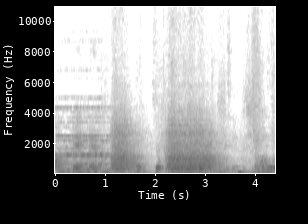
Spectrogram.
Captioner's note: whooshing sound playing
